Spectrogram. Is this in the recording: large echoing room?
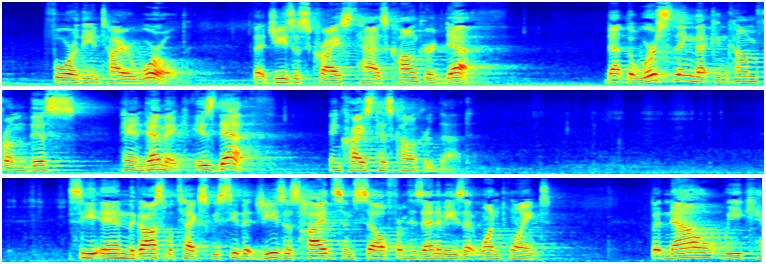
yes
